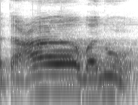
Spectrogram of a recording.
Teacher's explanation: عین میں الف مدہ ہے، اسے ایک الف کے برابر کھینچیں گے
